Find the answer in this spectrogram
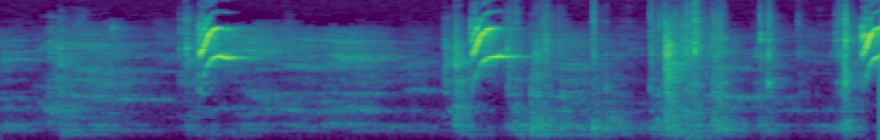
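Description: A Jaspe canary gives short, bright whistled phrases that sweep high then slur down, about every two seconds, over indoor clatter and knocking.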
